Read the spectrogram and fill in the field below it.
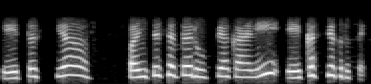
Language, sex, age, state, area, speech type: Sanskrit, female, 18-30, Goa, urban, conversation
